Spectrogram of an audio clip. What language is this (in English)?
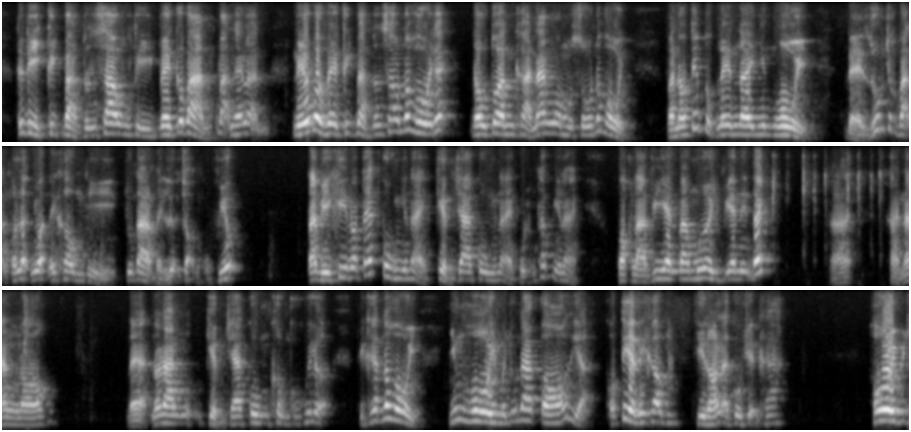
Vietnamese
